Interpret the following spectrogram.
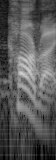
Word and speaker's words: chara: When you look at the Greek root word for joy, we recognize that it is chara. It's spelled C-H-A-R-A.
